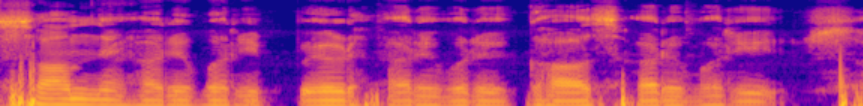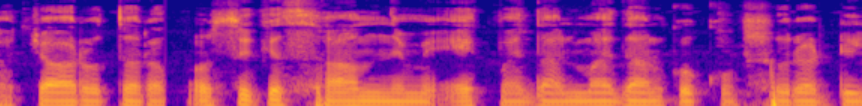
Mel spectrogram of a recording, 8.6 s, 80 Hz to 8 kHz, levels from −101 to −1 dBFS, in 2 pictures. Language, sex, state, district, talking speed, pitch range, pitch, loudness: Hindi, male, Uttarakhand, Uttarkashi, 145 wpm, 90-100 Hz, 95 Hz, -24 LUFS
